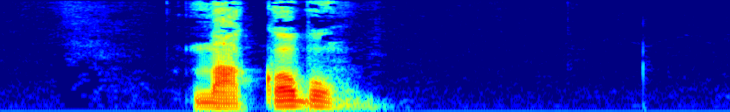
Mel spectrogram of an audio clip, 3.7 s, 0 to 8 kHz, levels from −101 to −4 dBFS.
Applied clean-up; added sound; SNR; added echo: none; none; none; none.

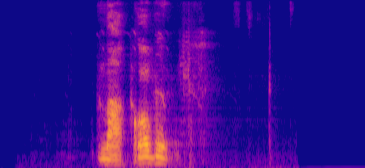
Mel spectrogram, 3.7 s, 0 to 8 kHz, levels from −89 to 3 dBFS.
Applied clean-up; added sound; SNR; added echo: neural mask model DeepFilterNet 3.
